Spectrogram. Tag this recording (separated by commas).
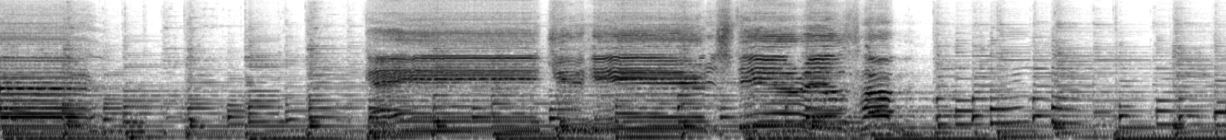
Music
